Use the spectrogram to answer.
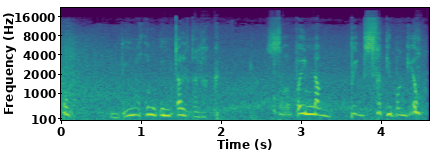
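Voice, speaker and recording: A woman's voice: on the high side, animated, unhurried. A woman playing a worried, exclaiming companion caught in a storm in a Philippine radio drama. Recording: faint storm-like noise.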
